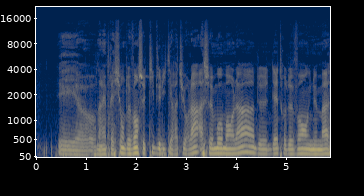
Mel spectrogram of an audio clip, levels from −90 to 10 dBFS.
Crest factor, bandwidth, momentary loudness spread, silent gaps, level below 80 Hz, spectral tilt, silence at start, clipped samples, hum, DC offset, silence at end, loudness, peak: 18 dB; 13 kHz; 8 LU; none; -52 dBFS; -7.5 dB/octave; 0.45 s; under 0.1%; none; under 0.1%; 0 s; -26 LUFS; -8 dBFS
